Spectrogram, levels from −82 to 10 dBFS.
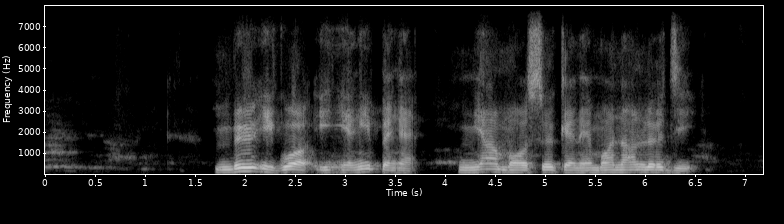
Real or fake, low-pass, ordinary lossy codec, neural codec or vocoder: fake; 7.2 kHz; Opus, 16 kbps; vocoder, 22.05 kHz, 80 mel bands, WaveNeXt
